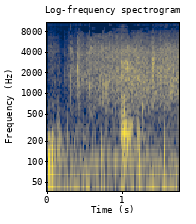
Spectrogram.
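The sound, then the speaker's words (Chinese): Dense, steady audience applause: many hands clapping at once in a continuous crackling wash that holds at an even, fairly loud level throughout, with no voices over it. “给你们自己有这个机会，掌声鼓励一下。”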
